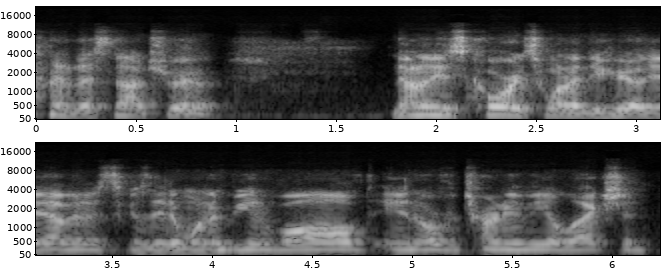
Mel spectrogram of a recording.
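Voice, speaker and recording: Man, lowish voice, folksy rambling live-stream chat full of fillers, muffled lo-fi audio. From Texas. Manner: rambling, many ums and uhs; folksy, addresses viewers as buddy and dude.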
